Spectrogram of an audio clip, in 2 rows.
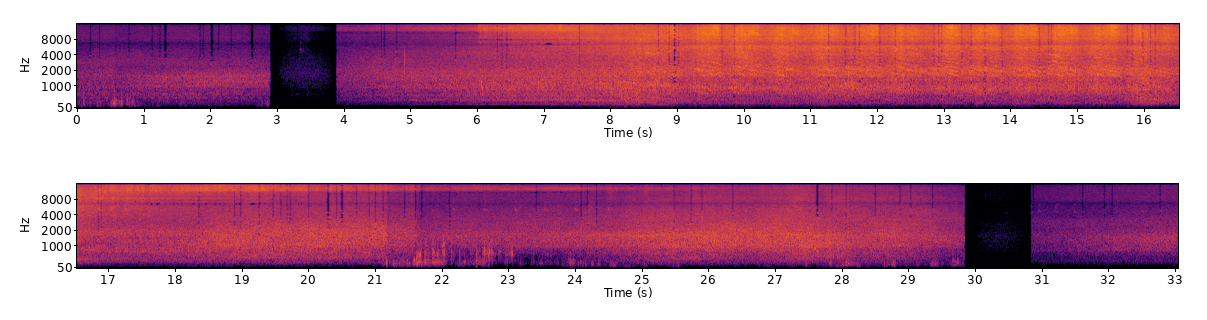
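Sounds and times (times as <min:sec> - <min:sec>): train wheels clattering on rails: 0:07.2 - 0:18.0.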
